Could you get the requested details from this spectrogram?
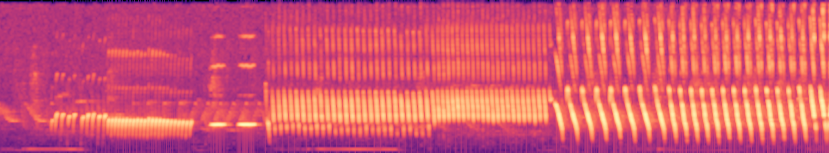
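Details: Belgian canary in natural song: a rising buzzy trill, two short clear whistles, a long dense rattling trill, then steady falling sweeps repeated about twice per second.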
